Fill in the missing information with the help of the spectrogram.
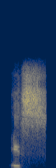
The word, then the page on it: ace: Indian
